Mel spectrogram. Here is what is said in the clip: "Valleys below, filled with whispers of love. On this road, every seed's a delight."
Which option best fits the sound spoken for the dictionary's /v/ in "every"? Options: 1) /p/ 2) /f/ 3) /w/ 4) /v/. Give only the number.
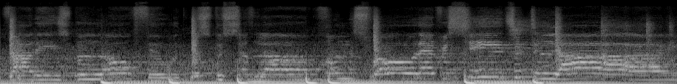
4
